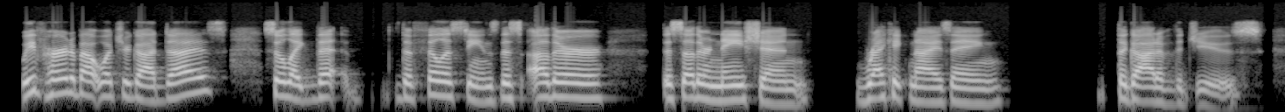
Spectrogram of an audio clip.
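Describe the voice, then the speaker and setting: This woman talks at a moderate pace with a medium pitch and an American accent. Her speech has long, frequent pauses. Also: ordinary pitch variation. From US South, South Carolina. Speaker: teacher and religious studies graduate. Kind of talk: casual chat.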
